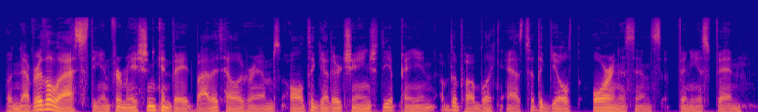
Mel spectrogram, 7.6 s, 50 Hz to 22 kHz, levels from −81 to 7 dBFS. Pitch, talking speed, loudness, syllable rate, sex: 95 Hz, 190 wpm, -22 LUFS, 6.3 syllables/s, male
